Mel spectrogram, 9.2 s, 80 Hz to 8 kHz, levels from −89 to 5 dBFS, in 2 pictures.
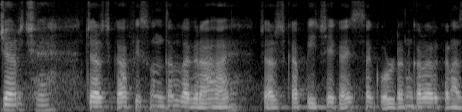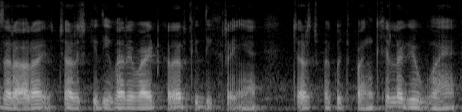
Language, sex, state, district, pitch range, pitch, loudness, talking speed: Hindi, male, Goa, North and South Goa, 105-120 Hz, 115 Hz, -32 LUFS, 235 wpm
